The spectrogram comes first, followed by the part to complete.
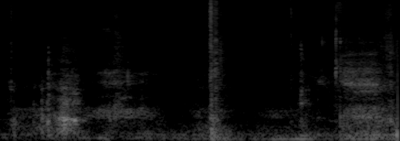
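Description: Near silence, with faint handling sounds of the thick cardboard pages of a box-set folder: a small tick about two seconds in and a soft rustle near the end as a page is turned.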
